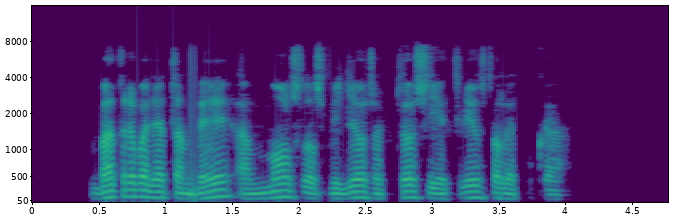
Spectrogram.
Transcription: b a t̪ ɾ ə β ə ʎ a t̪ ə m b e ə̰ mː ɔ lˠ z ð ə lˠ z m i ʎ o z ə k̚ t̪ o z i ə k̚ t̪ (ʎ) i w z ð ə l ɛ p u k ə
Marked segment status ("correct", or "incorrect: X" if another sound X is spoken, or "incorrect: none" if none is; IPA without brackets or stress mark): incorrect: ɾ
